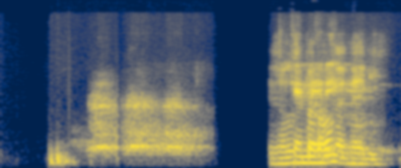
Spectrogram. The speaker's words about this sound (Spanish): El perro, el perro del vecino que no se calla. Clásico. Eh, perro. cállate. Como cada episodio, el perro del vecino.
